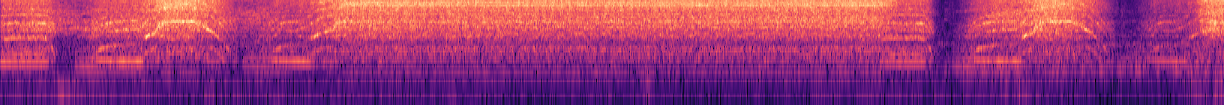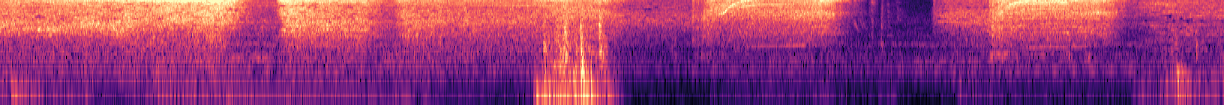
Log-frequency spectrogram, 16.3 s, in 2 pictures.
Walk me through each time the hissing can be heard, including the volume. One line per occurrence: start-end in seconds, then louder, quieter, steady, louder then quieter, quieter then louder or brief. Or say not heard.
0.0-16.2 louder then quieter.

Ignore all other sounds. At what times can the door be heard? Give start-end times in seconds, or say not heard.
11.7-12.3.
